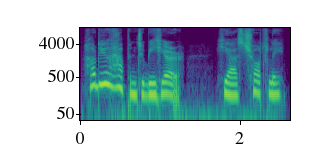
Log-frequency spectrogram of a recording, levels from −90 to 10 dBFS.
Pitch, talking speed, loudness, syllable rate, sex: 210 Hz, 230 wpm, -14 LUFS, 6.4 syllables/s, female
